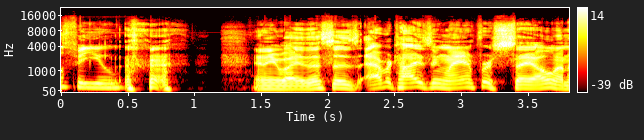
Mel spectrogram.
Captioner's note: laughs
